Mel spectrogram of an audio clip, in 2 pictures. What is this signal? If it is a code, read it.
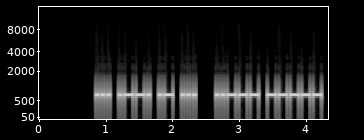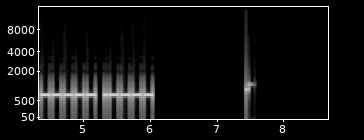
Morse code, heard as a keyed tone, about 28 wpm, 700 Hz. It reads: SPAS 2001
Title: CWT Exchange 28wpm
